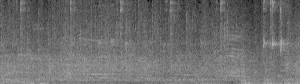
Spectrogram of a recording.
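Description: A large crowd murmurs and cheers steadily in an echoing hall.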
